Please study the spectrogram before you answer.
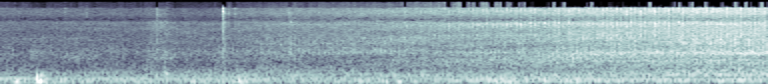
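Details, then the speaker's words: Car with no turbo, DPF or dual-mass flywheel: starts and levels off to a steady, even idle with no erraticness, ticks or squeaks, no pedal vibration; healthy. "Starts up, leveling off to a nice idle. Don't see anything wrong with that at all. No erraticness. I can't feel any vibrations through the pedals as it sits and idles."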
